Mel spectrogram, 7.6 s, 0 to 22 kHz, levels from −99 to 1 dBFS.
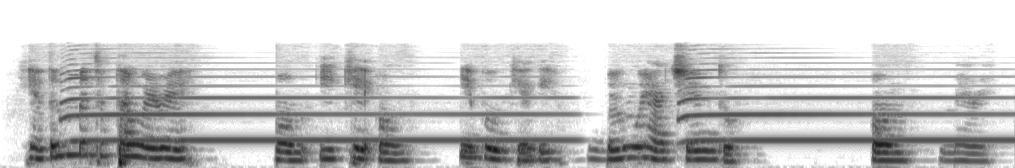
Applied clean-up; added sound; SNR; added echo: none; Wind instrument, woodwind instrument; 11 dB; reverberation time 0.2 s.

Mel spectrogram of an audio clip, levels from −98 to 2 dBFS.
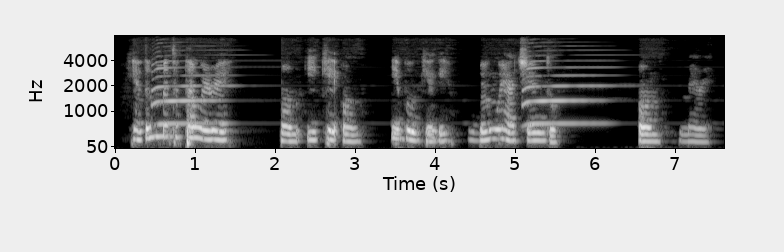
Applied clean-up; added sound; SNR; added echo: classical method WPE with log-MMSE.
